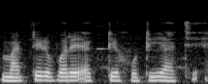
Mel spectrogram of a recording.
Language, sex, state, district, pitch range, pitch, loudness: Bengali, female, Assam, Hailakandi, 170-190 Hz, 180 Hz, -15 LUFS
